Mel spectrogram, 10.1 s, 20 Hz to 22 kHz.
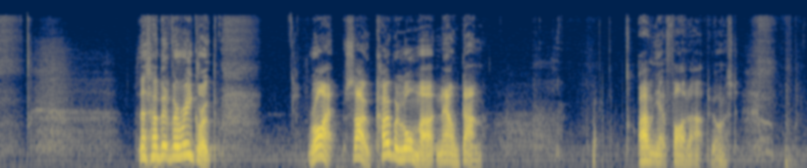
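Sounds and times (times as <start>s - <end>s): sipping and swallowing: 6.1s - 8.0s.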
